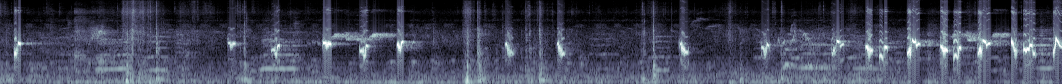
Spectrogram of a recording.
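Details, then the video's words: Yellow-vented bulbul giving 'gacor ropel' song to prompt other bulbuls: scattered single chirps with pauses and a few knocks, building at the end into a dense, rapid burst of bubbly notes. "PANCINGAN TRUCUKAN AGAR BUNYI burung TRUCUKAN GACOR ropel"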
